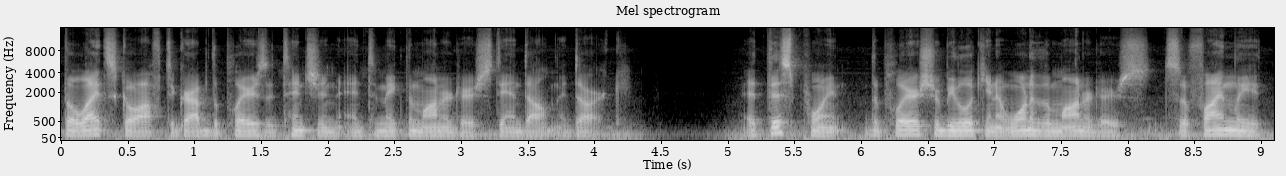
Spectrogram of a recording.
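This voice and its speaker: A somewhat low-voiced man reads scripted developer commentary. There is faint ambient noise behind him as he explains design decisions in prepared sentences. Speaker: game developer.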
